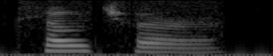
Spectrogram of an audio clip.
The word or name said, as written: cloture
